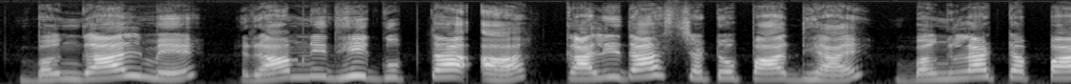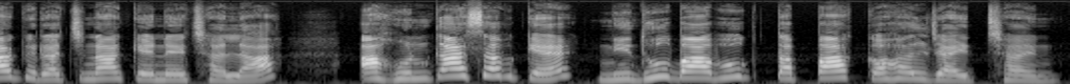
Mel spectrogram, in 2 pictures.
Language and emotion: Maithili, neutral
